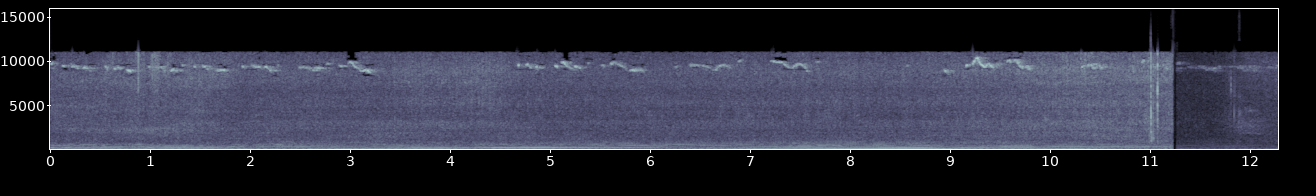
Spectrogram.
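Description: A steady low mechanical hum holding one pitch, swelling louder about eight seconds in and dropping abruptly to a quieter level near the end.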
